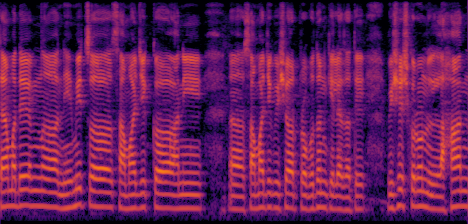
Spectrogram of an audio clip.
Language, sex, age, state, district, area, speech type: Marathi, male, 30-45, Maharashtra, Yavatmal, rural, spontaneous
